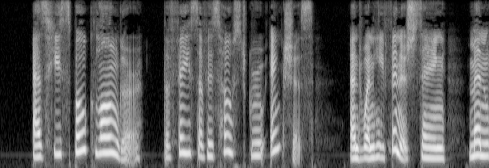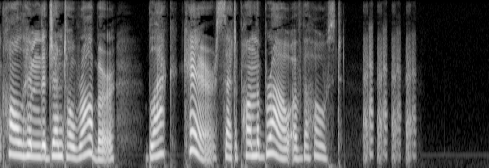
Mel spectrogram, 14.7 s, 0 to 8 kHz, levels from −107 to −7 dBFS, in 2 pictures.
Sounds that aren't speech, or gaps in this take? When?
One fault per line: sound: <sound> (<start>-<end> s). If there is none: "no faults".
sound: laugh (12.8-13.6 s)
